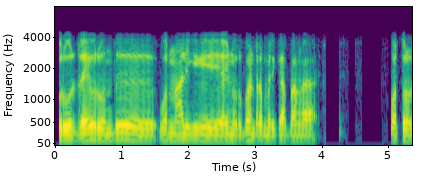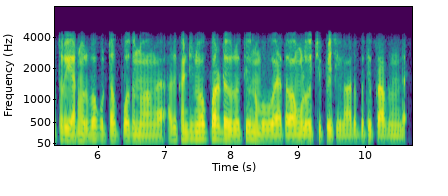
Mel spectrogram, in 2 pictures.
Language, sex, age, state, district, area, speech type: Tamil, male, 30-45, Tamil Nadu, Chengalpattu, rural, conversation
